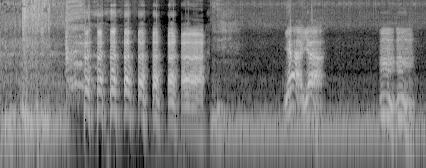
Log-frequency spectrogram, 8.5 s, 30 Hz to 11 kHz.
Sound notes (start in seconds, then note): 1.3 proud Laughter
